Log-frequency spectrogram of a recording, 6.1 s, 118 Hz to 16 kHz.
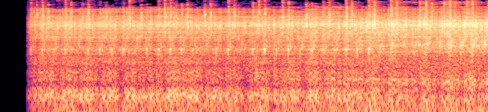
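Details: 1970 Opel GT engine at idle with a faint, fairly quick light ticking over the steady engine note, heard toward the back; goes away at higher rpm, source unclear.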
